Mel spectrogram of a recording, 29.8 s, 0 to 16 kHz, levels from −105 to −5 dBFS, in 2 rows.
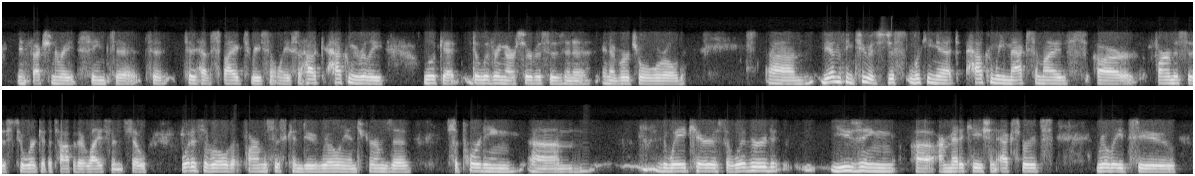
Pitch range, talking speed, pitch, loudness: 130-155 Hz, 155 wpm, 140 Hz, -23 LUFS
